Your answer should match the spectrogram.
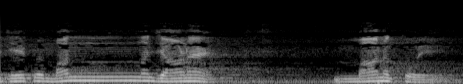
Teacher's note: ਪਹਿਲੇ ਮਨ ਨੂੰ ਮੈਂ ਤਾਂ ਜ਼ੋਰ ਨਾਲ ਬੋਲਿਆ, ਪਹਿਲੇ ਮਨ ਤੇ ਟਿੱਪੀ ਲੱਗੀ ਹੋਈ ਹੈ, ਫਿਰ ਅੱਗੇ ਮਨ।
